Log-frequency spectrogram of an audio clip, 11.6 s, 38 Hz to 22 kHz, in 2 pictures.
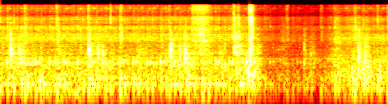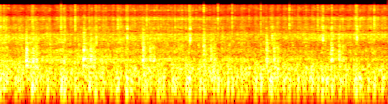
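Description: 6 hp Ontario Wind Engine & Pump Co. 'Toronto' single-cylinder hit-and-miss gas engine running slowly, with sharp knocks coming at uneven gaps of roughly half a second to a second.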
